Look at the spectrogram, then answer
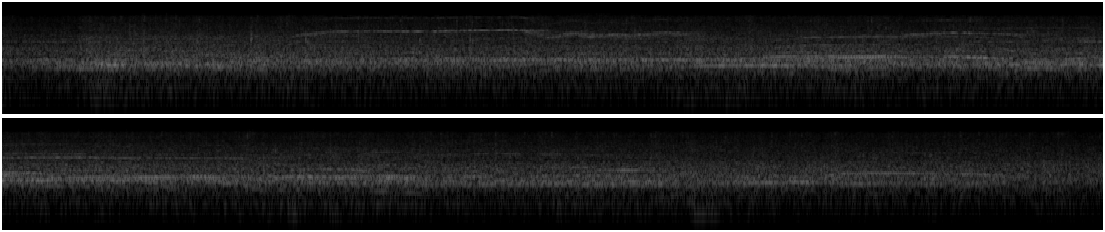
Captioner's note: cheering and applause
